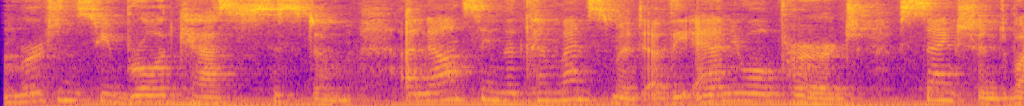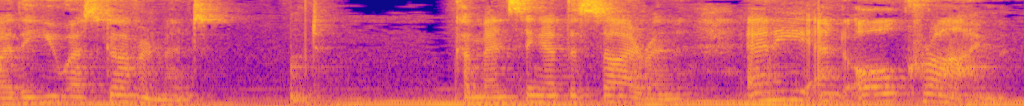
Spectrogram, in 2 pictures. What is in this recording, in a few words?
purge announcement ringtone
